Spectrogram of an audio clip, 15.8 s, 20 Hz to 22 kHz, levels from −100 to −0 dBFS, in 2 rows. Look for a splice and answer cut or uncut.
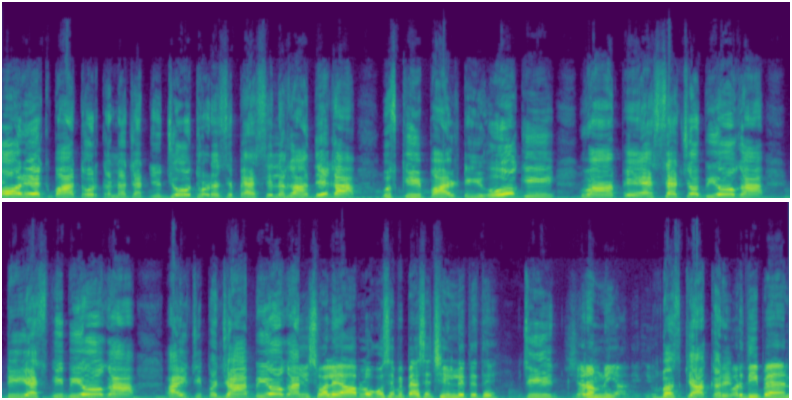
cut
